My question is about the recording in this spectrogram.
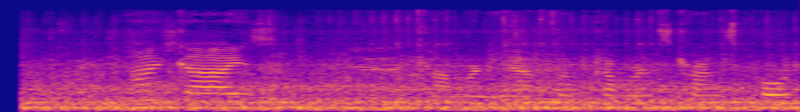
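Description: Interior of a moving service bus: the engine and drivetrain give a steady low drone, with a voice talking over it.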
